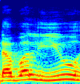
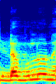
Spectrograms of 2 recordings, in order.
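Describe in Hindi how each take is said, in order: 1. यह पूरा 'double' और 'you' जोड़कर बोला जाता है। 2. यह छोटा करके दो-अक्षर वाला 'dublu' बोला जाता है। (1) "ये डबल यू है" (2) "ये डब्लू नहीं होता है"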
